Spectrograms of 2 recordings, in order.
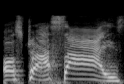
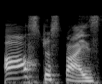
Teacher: So the stress is on the first syllable.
